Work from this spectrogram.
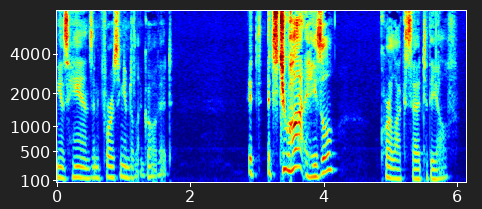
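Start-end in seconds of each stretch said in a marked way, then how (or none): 2.8-4.2 high, loud cry of pain; pained outcry. Acted. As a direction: yelp as the crystal burns. Crystal burning his hands.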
